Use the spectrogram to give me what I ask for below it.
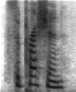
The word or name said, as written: suppression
